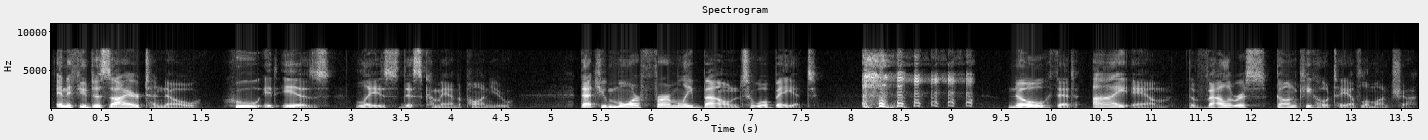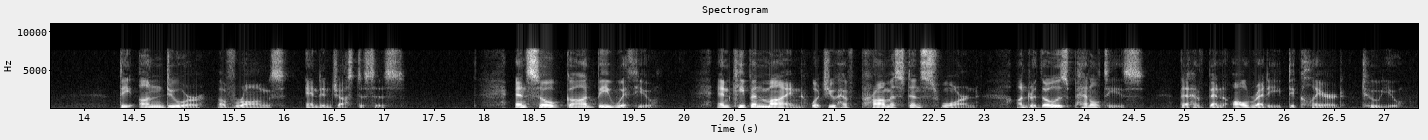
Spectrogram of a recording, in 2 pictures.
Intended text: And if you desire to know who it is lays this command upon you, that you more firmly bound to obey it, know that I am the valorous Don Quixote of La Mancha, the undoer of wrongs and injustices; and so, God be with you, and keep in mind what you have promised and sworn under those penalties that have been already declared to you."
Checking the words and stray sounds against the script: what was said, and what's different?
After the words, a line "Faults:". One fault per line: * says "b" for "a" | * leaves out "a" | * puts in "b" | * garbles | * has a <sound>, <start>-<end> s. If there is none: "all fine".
And if you desire to know who it is lays this command upon you, that you more firmly bound to obey it, know that I am the valorous Don Quixote of La Mancha, the undoer of wrongs and injustices; and so, God be with you, and keep in mind what you have promised and sworn under those penalties that have been already declared to you."
Faults:
* has a laugh, 8.1-9.2 s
